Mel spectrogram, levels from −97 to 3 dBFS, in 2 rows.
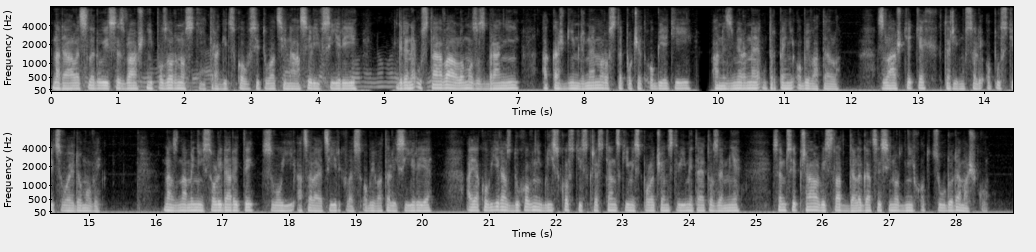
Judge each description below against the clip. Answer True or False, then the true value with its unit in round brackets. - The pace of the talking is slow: False (125 wpm)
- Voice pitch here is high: False (100 Hz)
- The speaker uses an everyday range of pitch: False (1.9 semitones)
